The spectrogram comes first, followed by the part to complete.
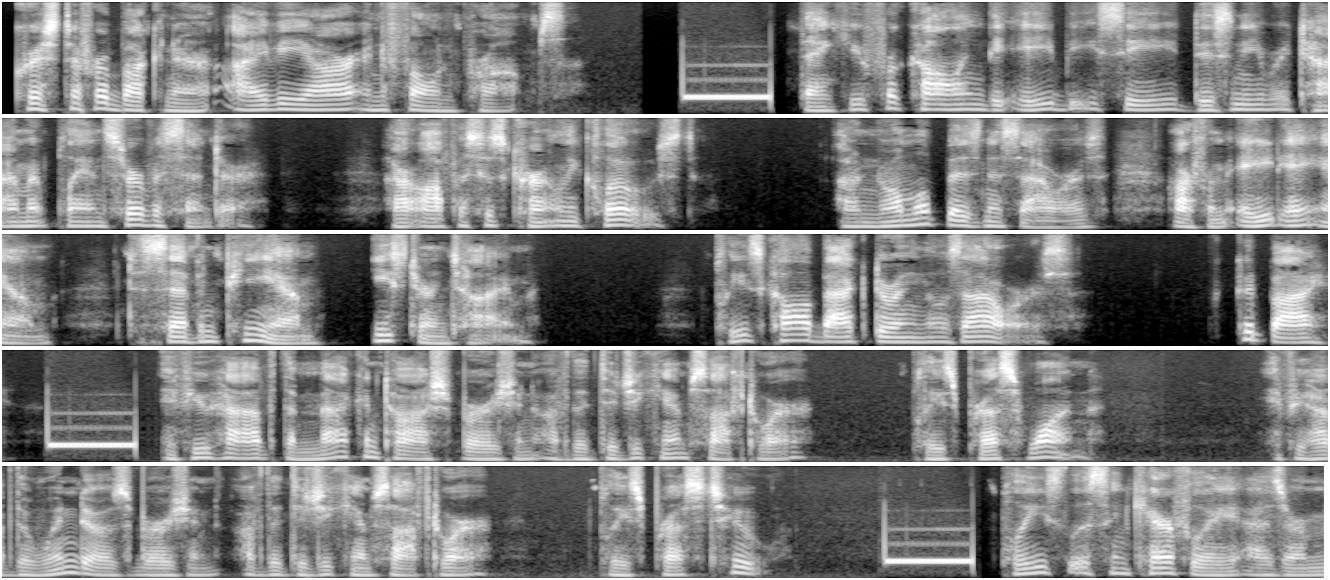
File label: IVR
